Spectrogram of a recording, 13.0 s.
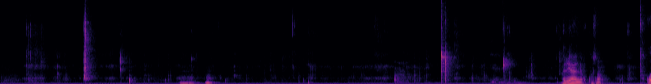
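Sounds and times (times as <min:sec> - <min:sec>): person chewing food: 0:00.4 - 0:11.2, 0:12.2 - 0:13.0
wet mouth clicks: 0:01.6 - 0:02.7, 0:08.4 - 0:11.3
person humming: 0:03.6 - 0:04.4.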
